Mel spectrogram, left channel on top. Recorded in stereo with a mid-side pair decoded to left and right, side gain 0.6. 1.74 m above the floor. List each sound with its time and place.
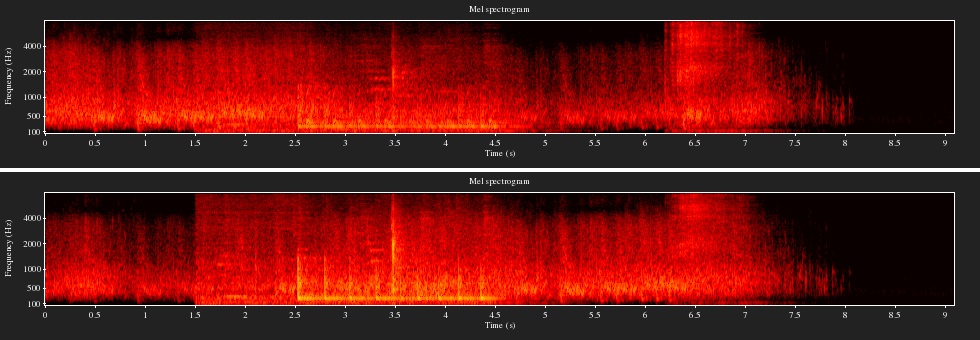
1.5 s knocking: 55° right, 3 m
3.5 s tapping: 60° right, 0.5 m
6.2 s crushing: 45° left, 8 m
